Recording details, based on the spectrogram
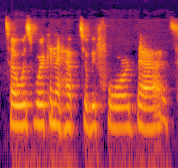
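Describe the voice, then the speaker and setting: A woman from Brazil with a Brazilian Portuguese accent, a guest on a tech podcast who speaks in a halting way and often pauses to find her words. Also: mid-range voice, flat delivery, darkish tone, highs cut off. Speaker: podcast guest, software engineer. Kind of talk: casual interview talk.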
